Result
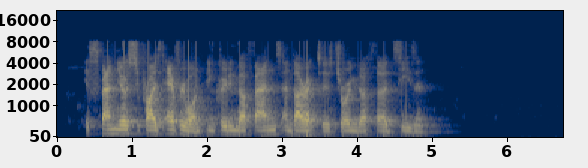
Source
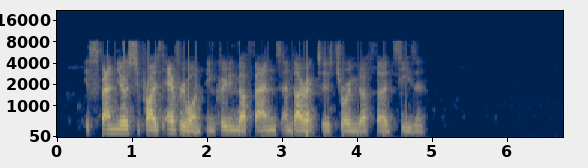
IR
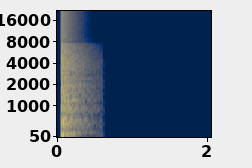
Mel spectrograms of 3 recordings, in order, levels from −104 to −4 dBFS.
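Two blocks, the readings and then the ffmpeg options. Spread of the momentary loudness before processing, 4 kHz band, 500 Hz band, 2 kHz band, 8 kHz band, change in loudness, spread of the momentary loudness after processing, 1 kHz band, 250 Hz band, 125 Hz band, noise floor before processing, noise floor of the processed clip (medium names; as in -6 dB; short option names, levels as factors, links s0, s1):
14 LU, -5.0 dB, -5.0 dB, -5.0 dB, no reading, -5.0 dB, 14 LU, -5.0 dB, -5.0 dB, -5.0 dB, under -85 dBFS, under -85 dBFS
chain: -filter_complex "[0:a]asplit=2[s0][s1];[1:a]atrim=start_sample=2205,adelay=31[s2];[s1][s2]afir=irnorm=-1:irlink=0,volume=0.0119[s3];[s0][s3]amix=inputs=2:normalize=0,volume=0.562"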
